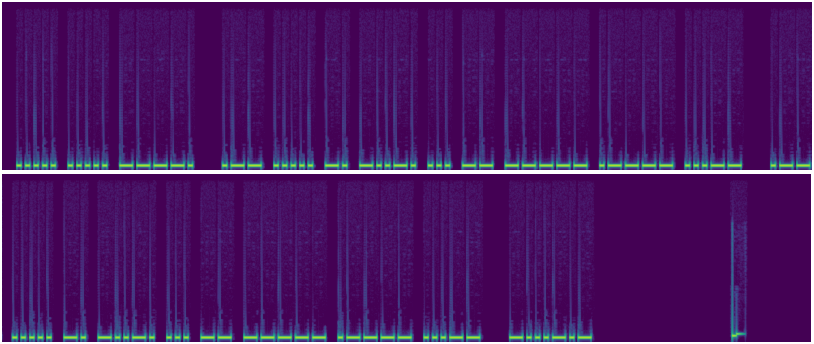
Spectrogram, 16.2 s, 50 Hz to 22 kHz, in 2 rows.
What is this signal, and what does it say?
Morse code, heard as a keyed tone, about 27 wpm, 700 Hz. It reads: 559 W5N/SM013 W5N/SM013 <BK>
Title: SOTA QSO Practice 28wpm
